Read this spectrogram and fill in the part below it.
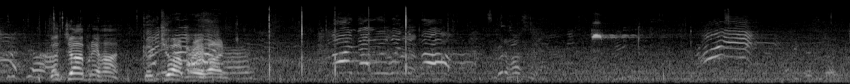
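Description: Young boys shout to each other outdoors across an open field.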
